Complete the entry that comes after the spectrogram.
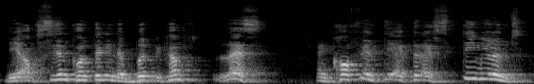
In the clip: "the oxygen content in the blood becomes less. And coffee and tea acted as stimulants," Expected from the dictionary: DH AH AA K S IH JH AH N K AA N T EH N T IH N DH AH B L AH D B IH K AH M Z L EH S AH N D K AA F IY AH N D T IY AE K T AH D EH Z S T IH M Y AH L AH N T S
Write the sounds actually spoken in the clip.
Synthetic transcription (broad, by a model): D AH AA K S IH JH AH N K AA N T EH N IH N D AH B AH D B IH K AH M S L EH S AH N K AA F IY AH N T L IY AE K T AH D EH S T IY M Y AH L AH N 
